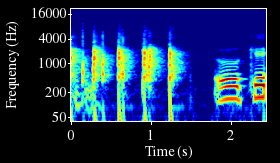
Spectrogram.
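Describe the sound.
A group claps to acclaim the name of the Lord during a prayer, in a loose, uneven burst of sharp slaps, then voices break into loud, sustained cheering shouts that ring out at the end.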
